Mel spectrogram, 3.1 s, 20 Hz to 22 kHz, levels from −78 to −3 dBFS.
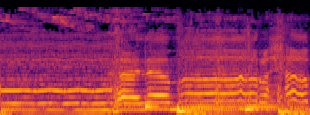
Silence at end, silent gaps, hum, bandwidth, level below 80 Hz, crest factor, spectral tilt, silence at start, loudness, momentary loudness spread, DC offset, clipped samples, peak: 0 s; none; none; 16.5 kHz; -40 dBFS; 12 dB; -5 dB/octave; 0 s; -17 LUFS; 5 LU; under 0.1%; under 0.1%; -6 dBFS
